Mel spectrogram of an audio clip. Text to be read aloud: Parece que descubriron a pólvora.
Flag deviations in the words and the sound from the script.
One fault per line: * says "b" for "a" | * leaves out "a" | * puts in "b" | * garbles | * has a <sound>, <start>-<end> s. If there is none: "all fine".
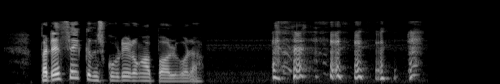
* has a laugh, 2.7-4.3 s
